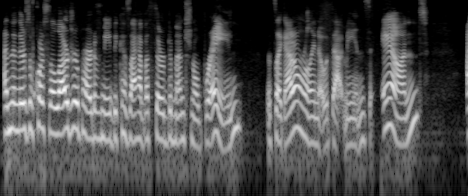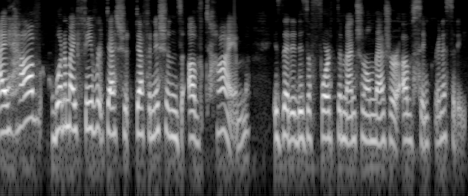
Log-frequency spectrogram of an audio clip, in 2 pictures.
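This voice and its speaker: A woman co-hosting a podcast, engaged and quick to chime in with questions. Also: medium pitch, no echo. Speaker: podcast co-host. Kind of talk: casual spiritual conversation.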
